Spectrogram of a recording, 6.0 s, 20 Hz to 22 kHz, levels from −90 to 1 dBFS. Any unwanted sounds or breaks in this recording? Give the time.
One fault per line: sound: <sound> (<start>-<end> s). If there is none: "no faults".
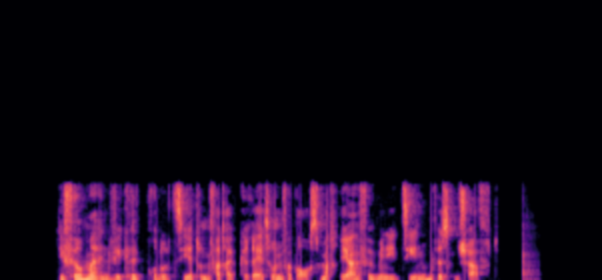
sound: thud (5.2-5.4 s)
